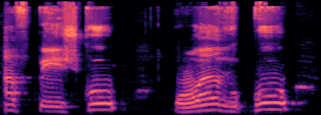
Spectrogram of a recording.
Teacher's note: وَاذْكُرِ اسْمَ، واو کو آپ نے ذال سے ملانا ہے، واو ذال زبر وذ، الف کو بیچ میں سے سائلنٹ کر دیں گے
